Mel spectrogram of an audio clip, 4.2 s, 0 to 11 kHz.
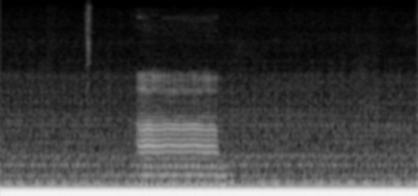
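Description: Bobcat Toolcat 5600's diesel engine idling steadily, heard from inside the cab. A short held tone of under a second comes about one and a half seconds in.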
